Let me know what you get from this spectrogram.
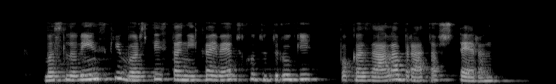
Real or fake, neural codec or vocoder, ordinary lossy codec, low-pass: real; none; Opus, 32 kbps; 7.2 kHz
